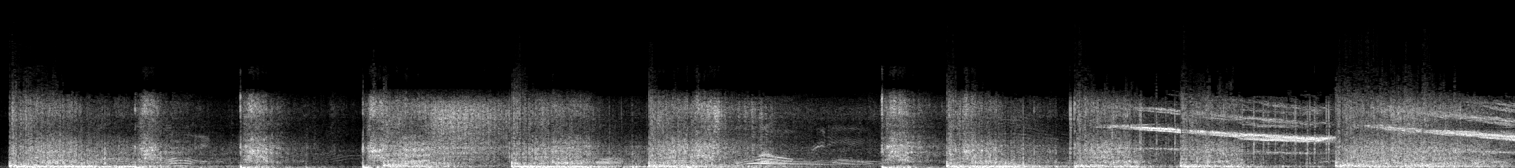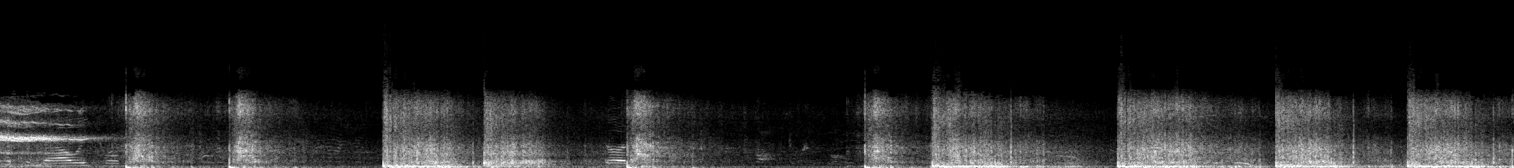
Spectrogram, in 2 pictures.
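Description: Aerial fireworks shells bursting one after another, loud booms every second or two with rumbling tails. High falling whistles come through around the middle.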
